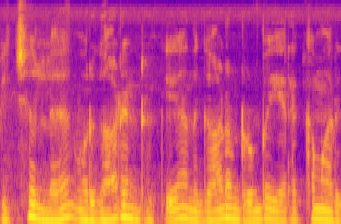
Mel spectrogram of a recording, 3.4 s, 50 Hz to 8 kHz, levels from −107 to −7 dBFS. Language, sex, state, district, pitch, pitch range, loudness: Tamil, male, Tamil Nadu, Nilgiris, 125 Hz, 120-135 Hz, -17 LUFS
